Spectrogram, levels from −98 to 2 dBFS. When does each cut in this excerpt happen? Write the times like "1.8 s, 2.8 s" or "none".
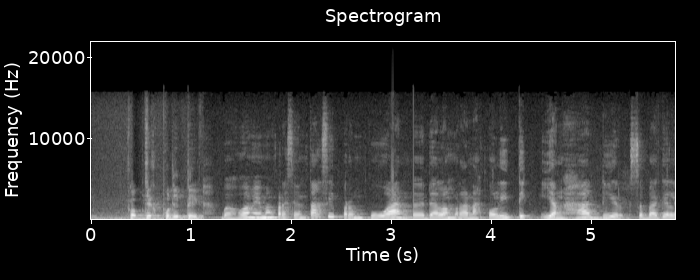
1.1 s, 3.2 s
